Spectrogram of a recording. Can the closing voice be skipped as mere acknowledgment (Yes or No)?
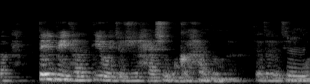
No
